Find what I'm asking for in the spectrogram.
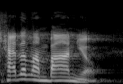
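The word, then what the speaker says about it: katalambano (καταλαμβάνω): It's pronounced katalambano.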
